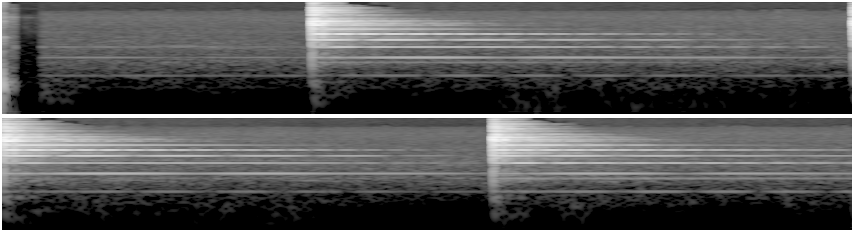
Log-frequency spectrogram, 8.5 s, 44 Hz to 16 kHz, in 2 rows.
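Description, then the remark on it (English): A ten-bell salute in professional wrestling for Stan Frazier after a loser-leaves-town match: a bell tolls in a slow, solemn salute, three clear metallic strikes spaced a few seconds apart, each ringing out and fading before the next, with no voices around it. “Can we have a moment of silence, please? Here comes the 10 bell salute.”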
